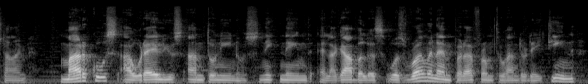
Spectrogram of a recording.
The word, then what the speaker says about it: Elagabalus: you who love Latin I will pronounce now the nickname of the emperor once within the correct reconstructed pronunciation in Latin elagabalus foric vent expressed now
